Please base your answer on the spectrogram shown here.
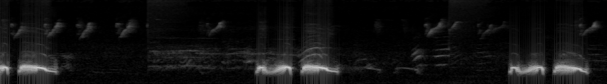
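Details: Spotted dove used as a decoy, calling to lure wild doves. It repeats a two-part coo, brief then longer and slightly falling, three times about three seconds apart, while faint high chirps from other birds sound between them.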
